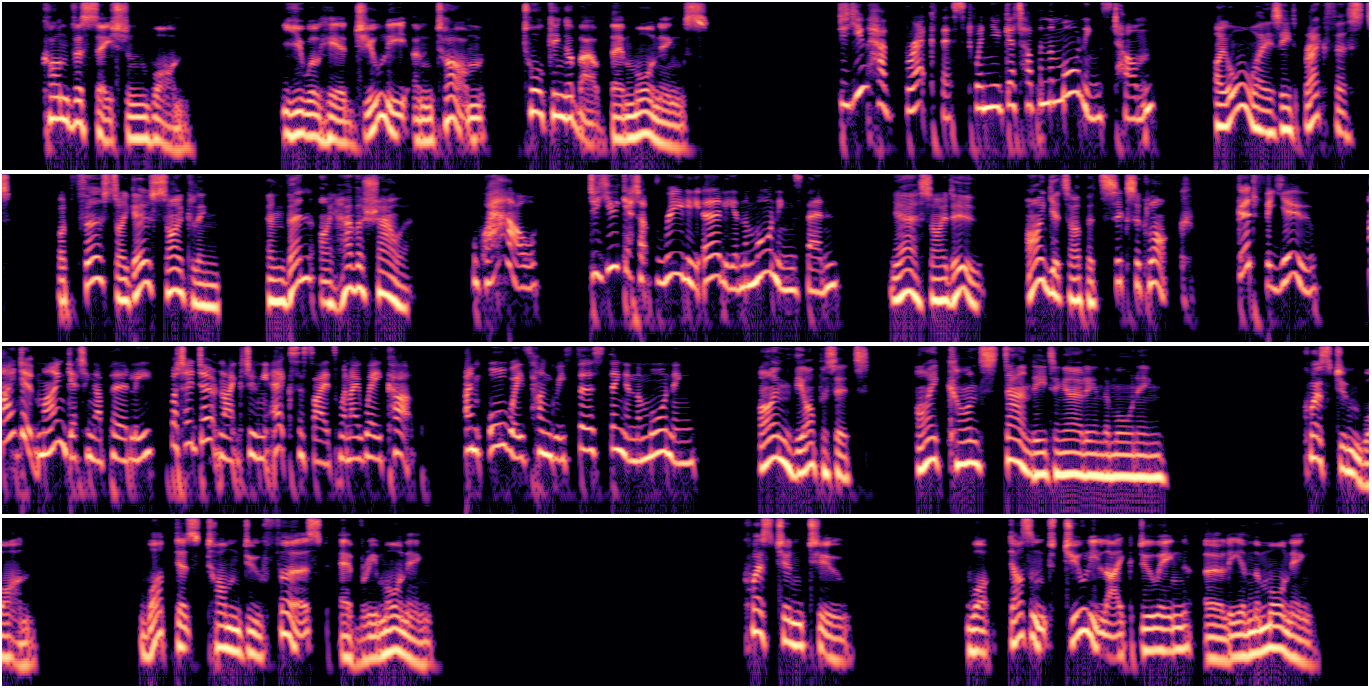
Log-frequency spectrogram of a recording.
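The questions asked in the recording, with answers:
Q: What does Tom do first every morning?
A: He goes cycling.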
